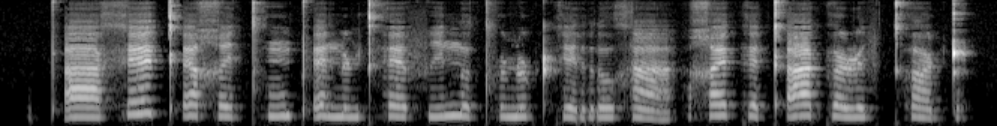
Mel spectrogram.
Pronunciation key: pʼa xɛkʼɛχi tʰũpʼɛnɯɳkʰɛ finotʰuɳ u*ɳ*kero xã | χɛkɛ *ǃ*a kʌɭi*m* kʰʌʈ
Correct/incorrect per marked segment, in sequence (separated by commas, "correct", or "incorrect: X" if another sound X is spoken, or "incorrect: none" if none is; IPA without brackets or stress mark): incorrect: ʈ, incorrect: kʼ, incorrect: f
